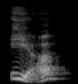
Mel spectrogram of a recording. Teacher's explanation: it's the e sound as in it and then the uh schwa sound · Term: ear diphthong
